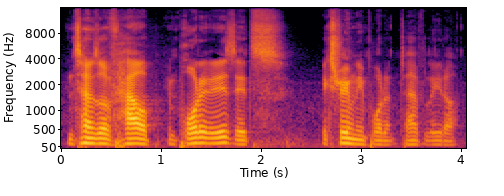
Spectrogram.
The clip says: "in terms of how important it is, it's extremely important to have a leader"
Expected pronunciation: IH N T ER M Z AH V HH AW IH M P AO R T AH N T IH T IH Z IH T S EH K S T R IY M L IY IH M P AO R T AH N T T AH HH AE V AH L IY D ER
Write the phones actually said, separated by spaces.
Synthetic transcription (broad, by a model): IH N T ER M Z AH V HH AW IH M P AO R T N T IH T IH Z IH T S EH K S T R IY M L IY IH M P AO R T N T T AH V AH L IY D ER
